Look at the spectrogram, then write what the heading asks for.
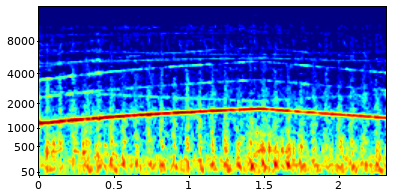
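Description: A police car siren wails continuously as one slow, loud tone that climbs gradually, then eases back down near the end, with no talk over it.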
